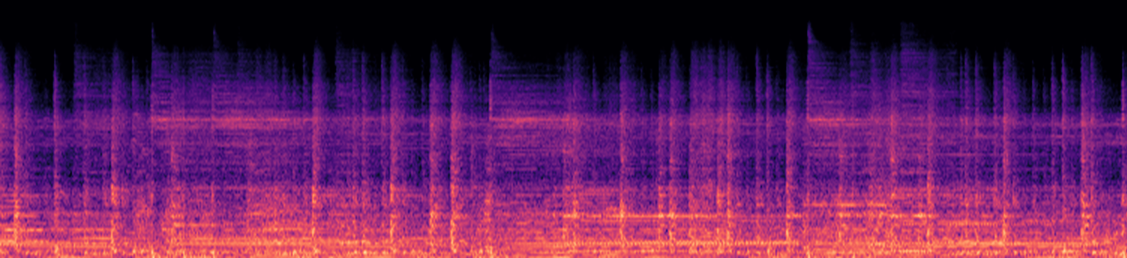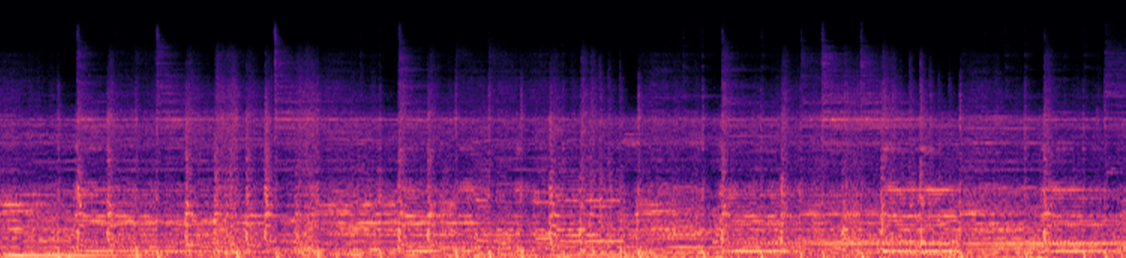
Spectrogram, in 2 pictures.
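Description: Live oriental rock band playing an instrumental passage: a steady rock beat on a drum kit under bass guitar, electric guitar and oud.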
